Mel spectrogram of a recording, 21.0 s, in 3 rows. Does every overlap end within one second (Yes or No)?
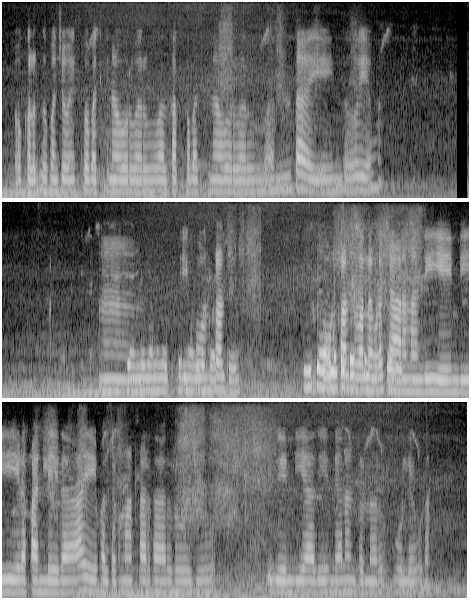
No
